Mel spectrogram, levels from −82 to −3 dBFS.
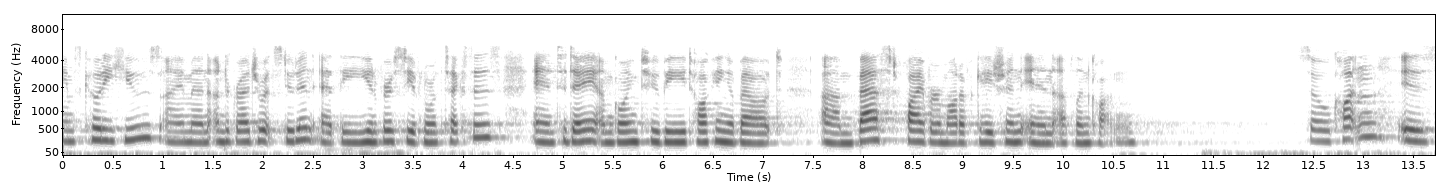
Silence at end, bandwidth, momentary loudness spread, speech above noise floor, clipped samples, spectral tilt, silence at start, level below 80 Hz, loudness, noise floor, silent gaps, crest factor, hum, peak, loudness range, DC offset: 0 s; 5.6 kHz; 9 LU; 33 dB; under 0.1%; -4 dB/octave; 0 s; -72 dBFS; -39 LUFS; -71 dBFS; none; 18 dB; none; -20 dBFS; 7 LU; under 0.1%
